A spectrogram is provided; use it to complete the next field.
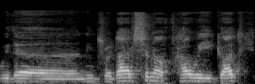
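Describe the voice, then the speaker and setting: A man with a Spanish accent, a dark, mellow tone, fairly even intonation and a fairly slow pace. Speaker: microfinance organisation founder and lecturer. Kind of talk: webinar presentation. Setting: online webinar. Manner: hesitant, repeats words.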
